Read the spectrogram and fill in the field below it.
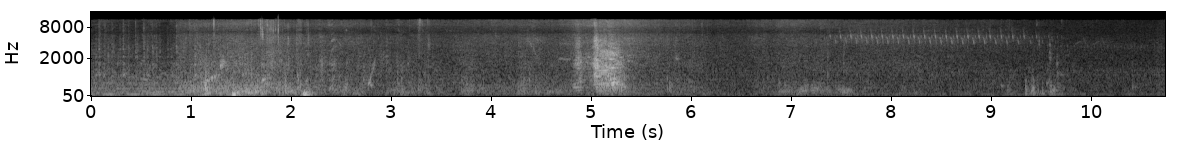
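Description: A metal boat scrapes as it is dragged over dry grass.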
